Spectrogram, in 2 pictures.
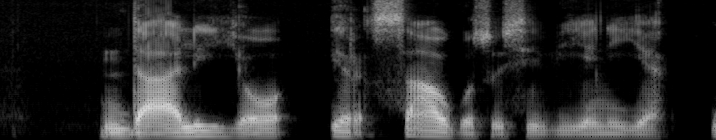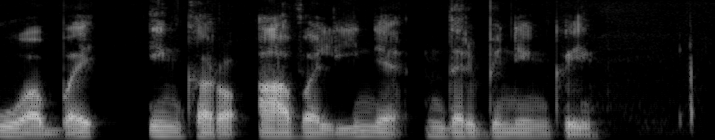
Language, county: Lithuanian, Vilnius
